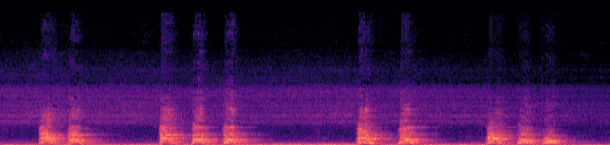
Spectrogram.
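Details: Puppy guarding the house, barking in short paired bursts, two or three sharp barks per group with pauses of about a second, over a steady low background hum.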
